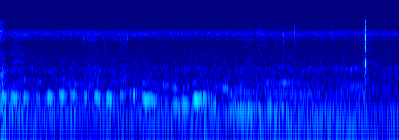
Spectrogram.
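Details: Sleeping Pekingese dog named Snoot snoring indoors, a string of short, thin whistled tones on each breath, repeated in quick succession, with a few sharp clicks near the end.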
